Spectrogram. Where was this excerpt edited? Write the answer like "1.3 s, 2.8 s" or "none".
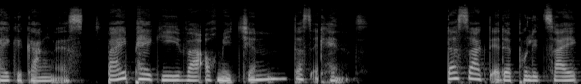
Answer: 1.0 s, 2.2 s, 3.2 s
